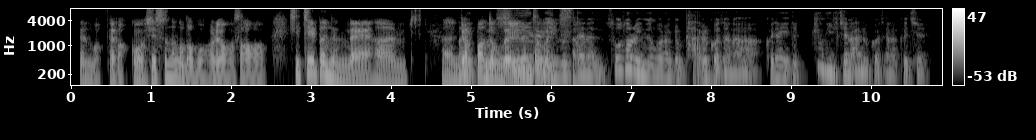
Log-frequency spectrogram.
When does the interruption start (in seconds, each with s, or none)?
4.8 s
